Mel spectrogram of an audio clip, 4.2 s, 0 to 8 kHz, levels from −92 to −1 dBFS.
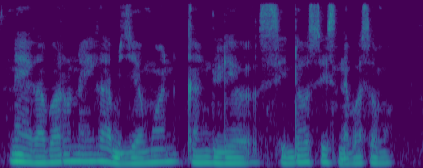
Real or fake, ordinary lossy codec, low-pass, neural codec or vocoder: real; none; 7.2 kHz; none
